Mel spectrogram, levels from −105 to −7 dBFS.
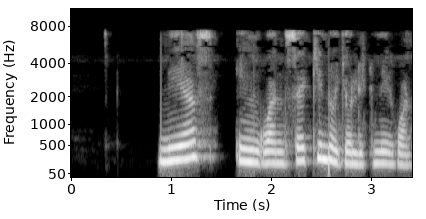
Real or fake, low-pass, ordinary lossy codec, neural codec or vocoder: real; 7.2 kHz; MP3, 48 kbps; none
